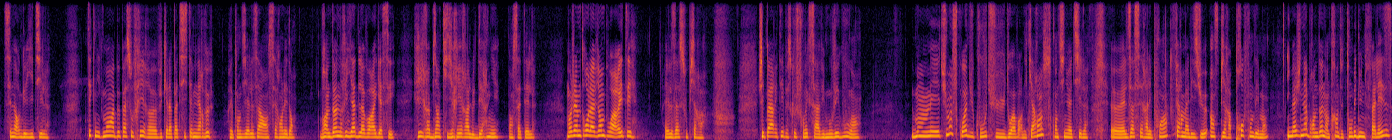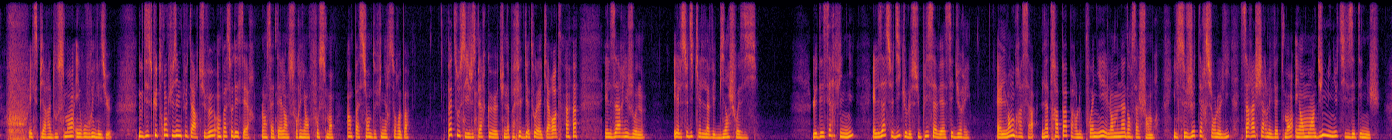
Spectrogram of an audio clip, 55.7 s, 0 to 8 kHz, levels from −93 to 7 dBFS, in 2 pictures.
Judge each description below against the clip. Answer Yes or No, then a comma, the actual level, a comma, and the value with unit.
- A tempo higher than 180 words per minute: Yes, average, 190 wpm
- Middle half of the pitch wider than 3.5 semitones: Yes, average, 4.1 semitones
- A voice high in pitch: Yes, high, 205 Hz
